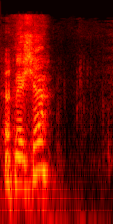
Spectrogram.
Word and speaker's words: Mischa: Mischa? What, my Gaelic? Yeah. Oh, no, that's not Gaelic. I was just like, it's Mischa. Very good, it's Mischa.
